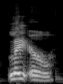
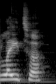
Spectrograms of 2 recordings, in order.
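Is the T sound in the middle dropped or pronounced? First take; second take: dropped; pronounced. First: The middle T sound is dropped. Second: The middle T sound is clearly pronounced. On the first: The speaker calls it wrong. "skip the T's in their words" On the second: The speaker calls it right. "instead of"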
